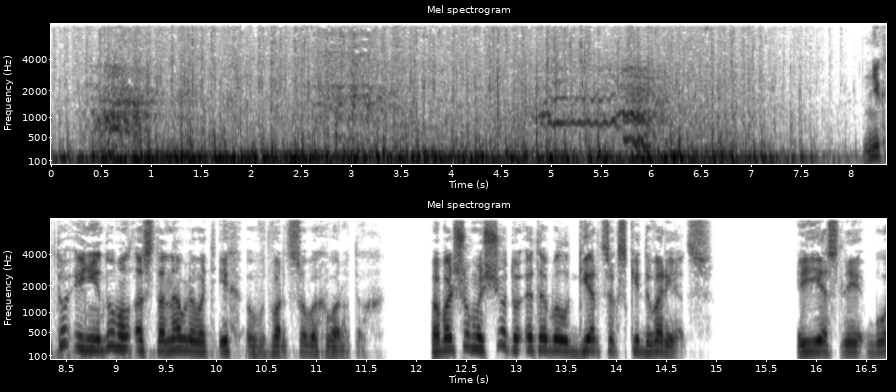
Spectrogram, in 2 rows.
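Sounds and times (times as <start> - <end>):
horse-drawn carriage rumble: 0.0 - 8.5
horse-drawn carriage hooves clip-clopping: 0.0 - 9.1
horse neighing: 0.3 - 1.2, 2.6 - 3.6, 4.8 - 6.3
speech: 8.2 - 15.0, 15.8 - 16.6.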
